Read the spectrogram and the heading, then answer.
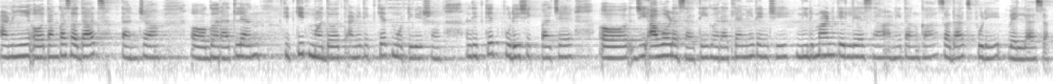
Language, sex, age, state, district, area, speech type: Goan Konkani, female, 18-30, Goa, Bardez, urban, spontaneous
